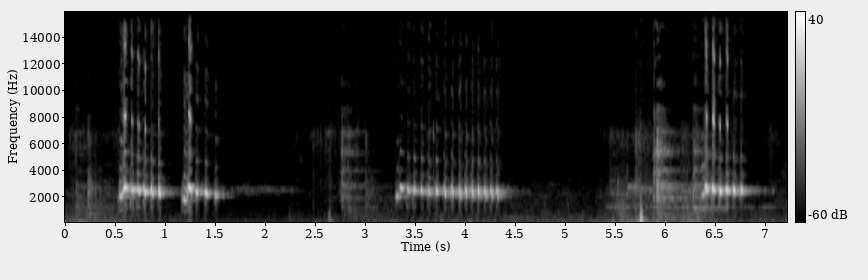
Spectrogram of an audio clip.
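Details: Female sooty-headed bulbul calling a male while in breeding condition, 'ngerol' chattering style: two short harsh bursts, then a steady rattling trill of evenly repeated notes, a sharp knock, and a final short rattle.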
